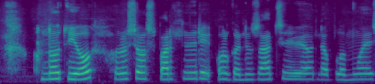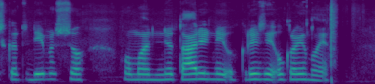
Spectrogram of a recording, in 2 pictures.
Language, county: Lithuanian, Tauragė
